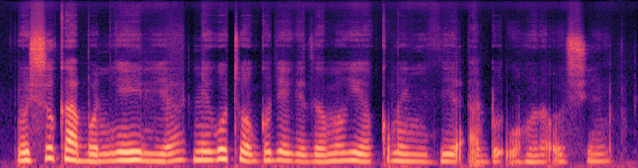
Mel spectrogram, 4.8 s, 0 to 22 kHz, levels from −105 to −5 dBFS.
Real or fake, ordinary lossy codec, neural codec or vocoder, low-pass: fake; none; codec, 44.1 kHz, 2.6 kbps, DAC; none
